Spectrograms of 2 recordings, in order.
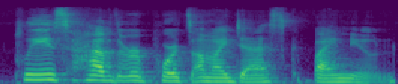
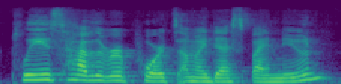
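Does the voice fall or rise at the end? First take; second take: fall; rise. First: The voice falls at the end. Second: The voice rises at the end. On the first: It is a firm instruction. The speaker calls it right. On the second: It sounds like a question that gives an option. The speaker calls it wrong.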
